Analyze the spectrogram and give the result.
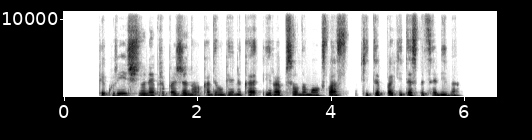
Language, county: Lithuanian, Šiauliai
